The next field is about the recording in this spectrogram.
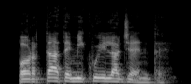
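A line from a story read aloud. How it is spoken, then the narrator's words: Shouting. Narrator (Italian): Ed egli gridò ai suoi servitori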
